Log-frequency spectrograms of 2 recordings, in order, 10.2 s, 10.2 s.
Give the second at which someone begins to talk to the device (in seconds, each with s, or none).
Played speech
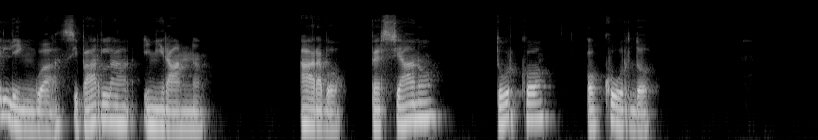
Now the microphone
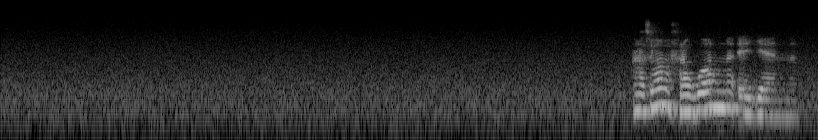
7.9 s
